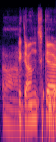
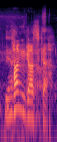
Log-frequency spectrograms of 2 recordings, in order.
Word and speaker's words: Tunguska: Tugunska or something. I mean, I'm not going to pronounce it correctly. It's Russian. But something like Tugunska. Yeah. Tunguska. Tunguska. Whatever.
